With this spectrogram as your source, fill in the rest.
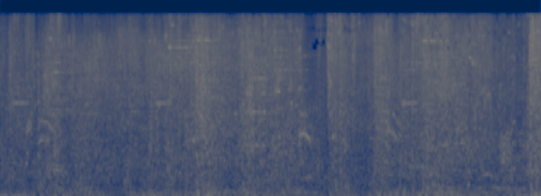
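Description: Game spell effects crackle and blast during a fight.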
